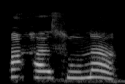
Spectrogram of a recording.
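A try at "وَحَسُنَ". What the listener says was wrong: Now, make sure that comes from your throat. So this ha here comes from your chest and this ha here comes from your throat.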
